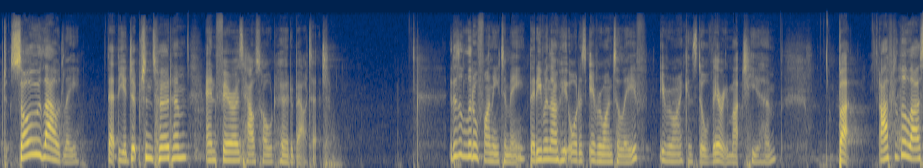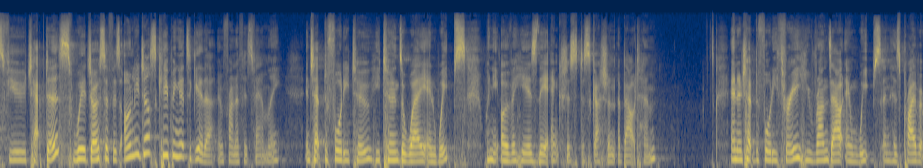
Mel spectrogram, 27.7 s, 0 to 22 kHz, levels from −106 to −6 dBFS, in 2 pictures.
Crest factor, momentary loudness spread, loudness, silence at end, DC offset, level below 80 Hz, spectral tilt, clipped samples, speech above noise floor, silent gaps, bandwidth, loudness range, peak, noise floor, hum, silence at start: 20 dB; 14 LU; -26 LUFS; 0 s; under 0.1%; -54 dBFS; -3.5 dB/octave; under 0.1%; 45 dB; none; 15.5 kHz; 7 LU; -6 dBFS; -71 dBFS; none; 0.05 s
